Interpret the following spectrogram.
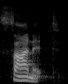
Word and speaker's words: Sonnet: Sonnet, I'm going to say it right, Sonnet, like bonnet, Sonnet.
